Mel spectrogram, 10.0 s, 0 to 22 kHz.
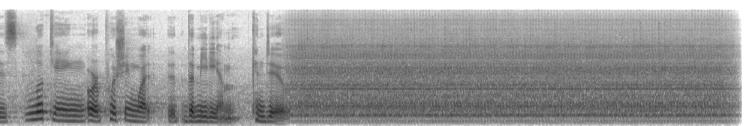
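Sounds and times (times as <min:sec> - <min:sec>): film projector whirring: 0:03.8 - 0:09.9.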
